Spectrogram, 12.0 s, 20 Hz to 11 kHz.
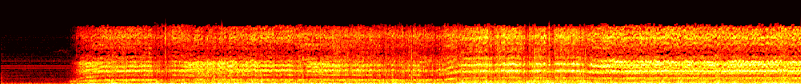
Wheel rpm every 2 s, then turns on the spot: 40, 160, 160, 190, 220, 210.
none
